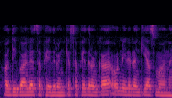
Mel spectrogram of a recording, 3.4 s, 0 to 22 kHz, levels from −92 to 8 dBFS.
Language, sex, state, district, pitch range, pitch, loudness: Hindi, male, Uttar Pradesh, Muzaffarnagar, 125-135 Hz, 130 Hz, -33 LUFS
